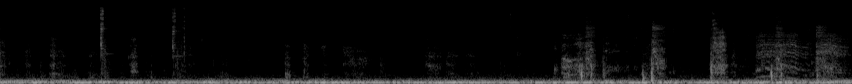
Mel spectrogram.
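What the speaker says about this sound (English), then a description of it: "That clearly sounds like a dog." A dog panting in the Penumbra Overture horror game, rapid rhythmic breaths with a few sharp clicks and scrapes over a low droning hum, fairly close and steady.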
